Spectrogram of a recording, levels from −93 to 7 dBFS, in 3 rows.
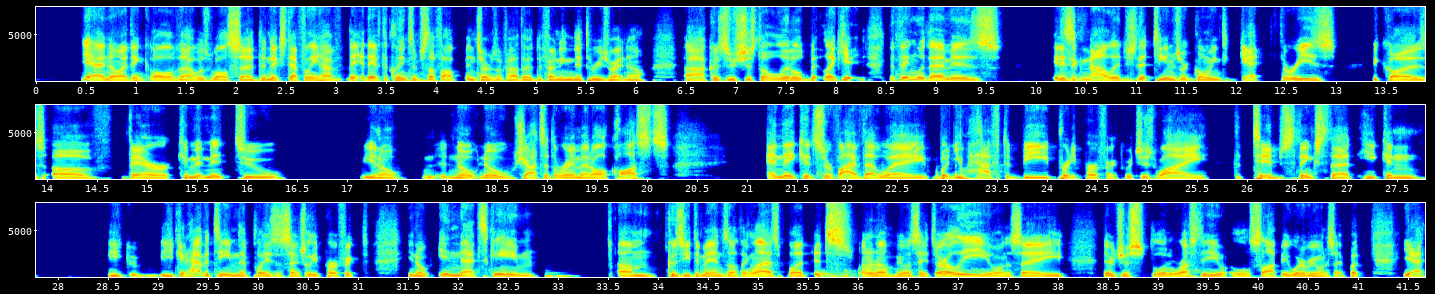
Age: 20-39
